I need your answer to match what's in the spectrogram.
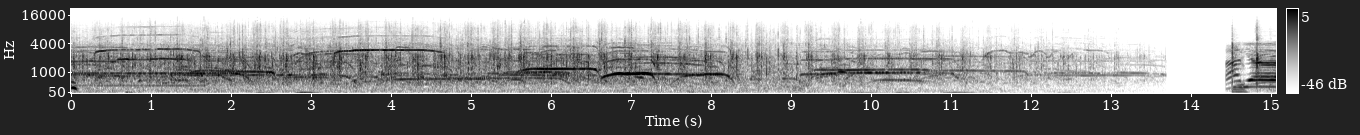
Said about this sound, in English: standing ovation continues here in the rain at Newport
